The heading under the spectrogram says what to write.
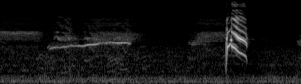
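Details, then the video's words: Loud parrot chirping: a long, steady, high whistle gently rising, a pause, then a short, sharp, harsh chirp sweeping downward, over a quiet background. "Parrot Loud Chirping Sounds"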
